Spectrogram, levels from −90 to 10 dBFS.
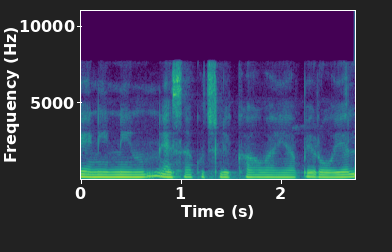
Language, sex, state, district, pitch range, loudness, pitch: Hindi, female, Punjab, Fazilka, 155-165 Hz, -13 LUFS, 160 Hz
